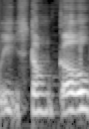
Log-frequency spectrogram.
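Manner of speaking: acted, high, loud crying, tearful begging. Retelling an anime scene where Tsukiyama begs: imitating Tsukiyama begging, crying. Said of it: "begging, crying".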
